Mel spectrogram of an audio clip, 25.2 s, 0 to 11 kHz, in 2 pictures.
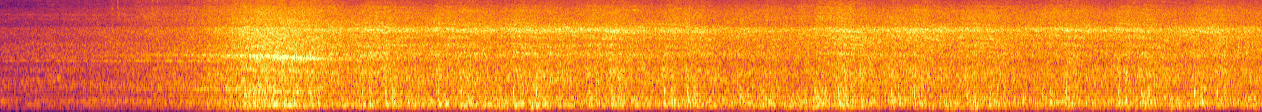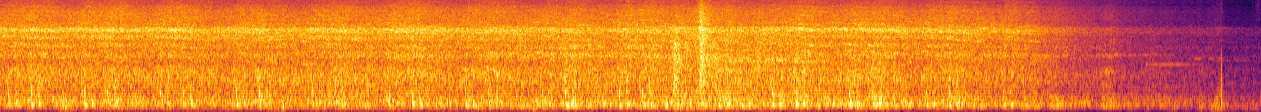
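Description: JR Freight EF210 electric locomotive hauling a long container freight train through a station at speed. The noise builds as the locomotive approaches and is loudest as it passes, with a brief high tone. Then the wagons roll by with a steady rumble and wheel clatter for about twenty seconds, fading away near the end.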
